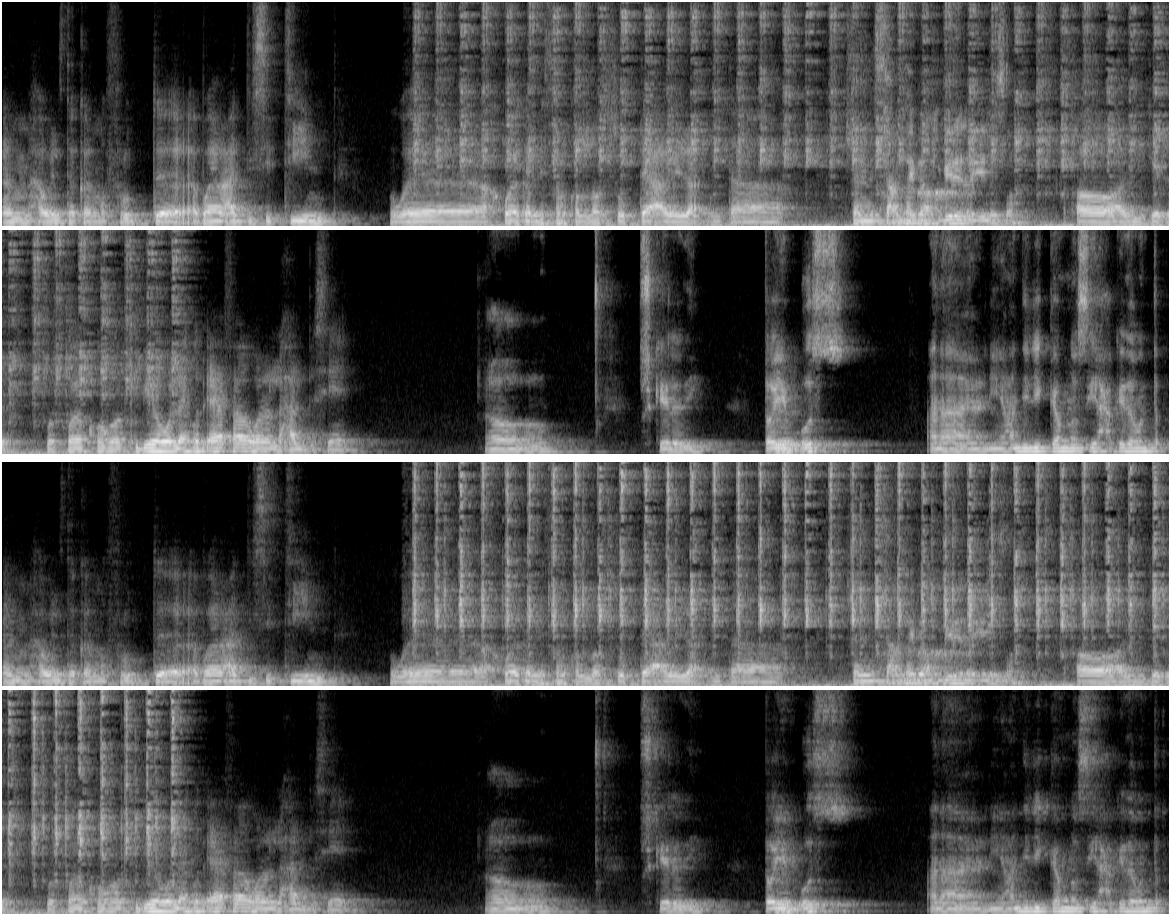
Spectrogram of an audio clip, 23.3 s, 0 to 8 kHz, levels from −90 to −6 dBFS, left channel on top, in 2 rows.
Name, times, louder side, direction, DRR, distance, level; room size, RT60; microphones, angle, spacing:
voice 1, 0.0-3.2 3.9-7.9 8.4-9.6 10.7-11.8 12.1-15.2 19.4-19.7, left 3 dB, 40° left, 4 dB, 0.6 m, -24 dB
sound 1, 4.0-13.5, right 4 dB, 70° right, 1.3 m, -31 dB
voice 2, 8.8-10.2 16.5-17.2 18.1-18.7 19.3-20.1 20.9-23.2, left 2 dB, 60° left, 7 dB, 1.0 m, -25 dB
19.5 x 6.7 x 2.9 m, 1.1 s
head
